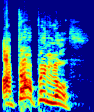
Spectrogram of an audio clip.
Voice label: get them, spanish soldier; enemy; XBOX

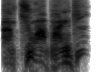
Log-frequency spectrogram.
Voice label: anger, trandoshan; XBOX

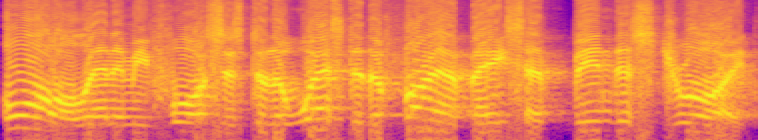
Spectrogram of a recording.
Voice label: west attack cleared, english; Battle Engine Aquila; XBOX

